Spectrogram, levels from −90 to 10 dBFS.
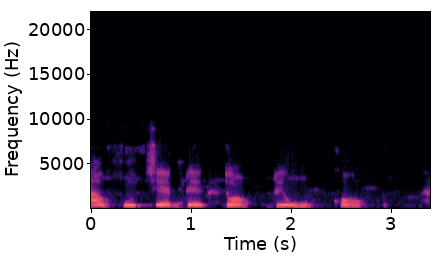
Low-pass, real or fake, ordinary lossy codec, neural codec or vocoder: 7.2 kHz; fake; Opus, 16 kbps; codec, 16 kHz, 16 kbps, FunCodec, trained on Chinese and English, 50 frames a second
